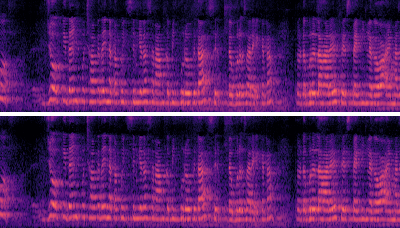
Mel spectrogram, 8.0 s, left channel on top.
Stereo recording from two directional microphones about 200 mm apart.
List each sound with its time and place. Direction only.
0.9 s a woman's voice: centre (ahead or behind)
